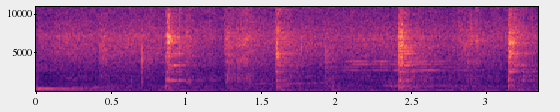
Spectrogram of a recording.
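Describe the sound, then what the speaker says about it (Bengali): Whole mace, two dried red chillies, two cloves and cumin seeds dry-frying in a pan without added oil, with a soft sizzle under repeated spoon scrapes and stirring taps at a steady, close pace. "মশলাটা একটু নেড়ে দেবো।"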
